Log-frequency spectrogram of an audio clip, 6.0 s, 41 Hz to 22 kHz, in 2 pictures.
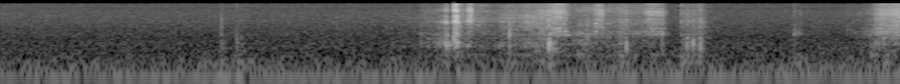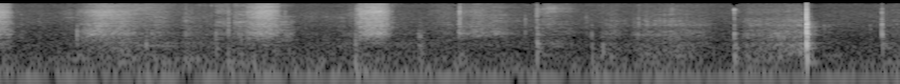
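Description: Handling noise on a Canon EOS Rebel SL2/200D body, heard through the camera's built-in microphones: fingertips rubbing on the body and pressing its buttons and dial, giving scattered clicks and scrapes with one sharp click near the end. A steady low hum runs underneath.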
